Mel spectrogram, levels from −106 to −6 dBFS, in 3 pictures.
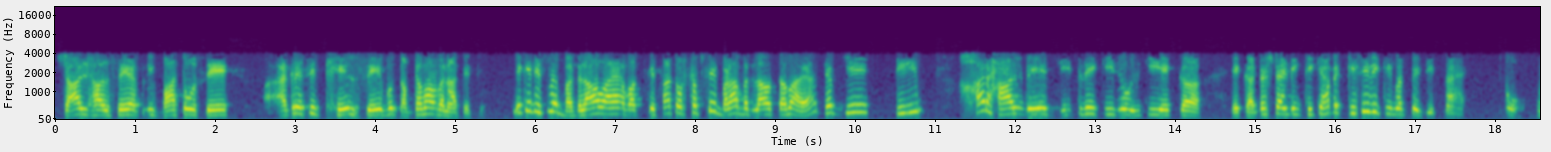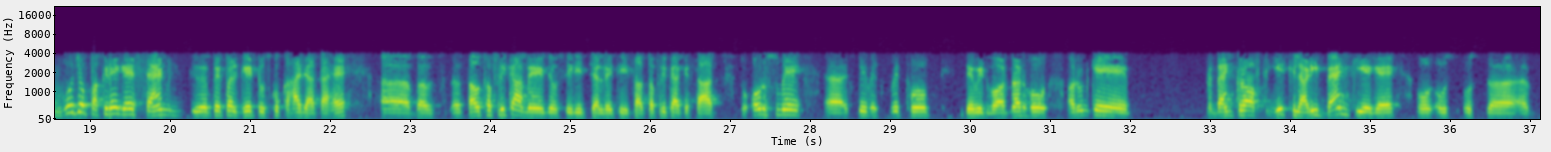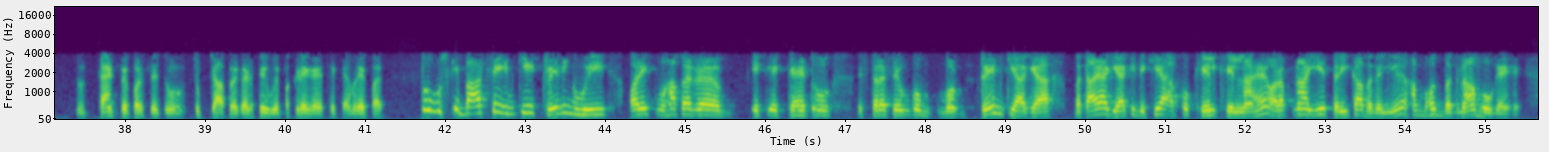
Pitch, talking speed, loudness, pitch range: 180 Hz, 155 wpm, -18 LUFS, 145-220 Hz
